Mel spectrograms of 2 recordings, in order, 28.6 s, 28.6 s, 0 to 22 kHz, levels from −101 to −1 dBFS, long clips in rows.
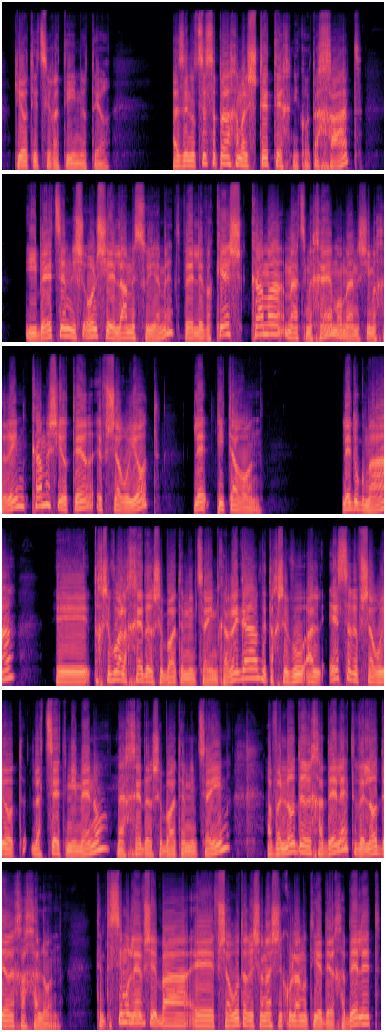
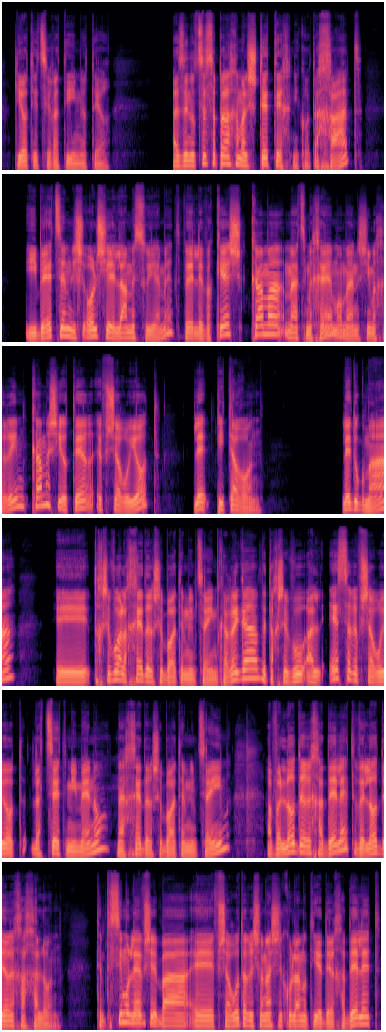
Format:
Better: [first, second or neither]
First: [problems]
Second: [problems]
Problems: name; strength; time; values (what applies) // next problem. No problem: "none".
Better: second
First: distortion; slight; 10 dB below the speech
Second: none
